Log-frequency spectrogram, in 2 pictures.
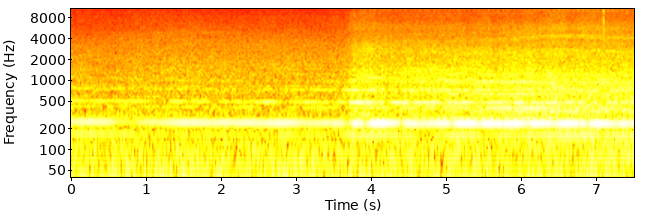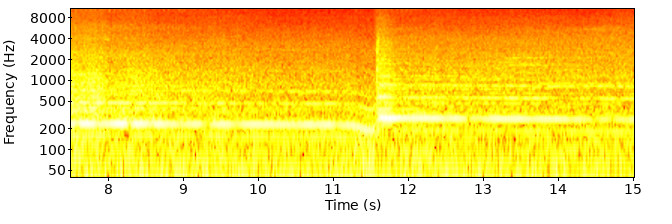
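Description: Wind and road noise rush past a fast car.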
